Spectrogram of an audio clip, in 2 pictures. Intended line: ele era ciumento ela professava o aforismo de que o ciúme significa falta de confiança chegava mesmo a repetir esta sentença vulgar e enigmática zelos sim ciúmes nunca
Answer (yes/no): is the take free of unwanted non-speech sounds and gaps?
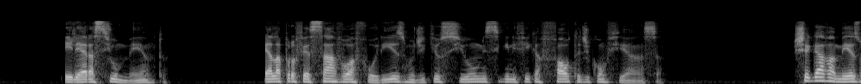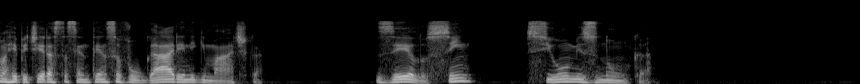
yes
